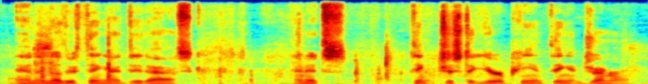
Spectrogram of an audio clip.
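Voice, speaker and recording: Over noticeable background noise and audible room echo, a man talks at a moderate pace in a very deep, low voice. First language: Spanish. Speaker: vlogger. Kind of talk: travel vlog.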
